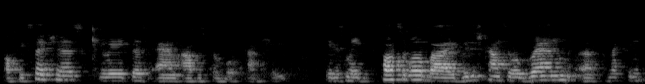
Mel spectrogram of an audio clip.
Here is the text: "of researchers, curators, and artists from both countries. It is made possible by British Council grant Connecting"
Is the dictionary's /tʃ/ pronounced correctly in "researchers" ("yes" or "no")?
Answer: no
